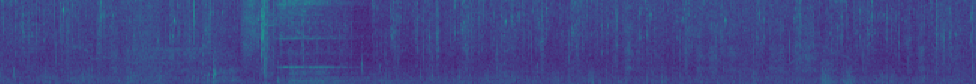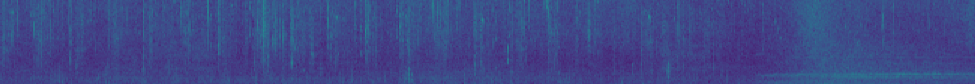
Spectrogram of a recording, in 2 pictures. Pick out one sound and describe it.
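Armoured footsteps clank on wooden boards and stone.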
